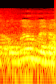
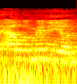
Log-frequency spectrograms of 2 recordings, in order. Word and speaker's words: aluminum: this would be pronounced aluminum aluminum because saying aluminium is just adding a vowel that's not actually in the word no it's not there's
